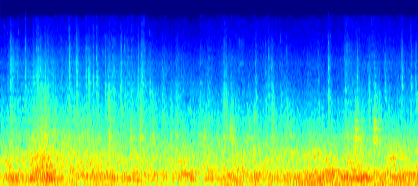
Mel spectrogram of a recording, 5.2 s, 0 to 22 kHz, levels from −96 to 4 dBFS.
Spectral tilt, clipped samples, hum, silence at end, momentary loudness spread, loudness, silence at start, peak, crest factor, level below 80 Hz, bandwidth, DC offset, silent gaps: -9 dB/octave; under 0.1%; none; 0 s; 5 LU; -26 LUFS; 0 s; -8 dBFS; 16 dB; -34 dBFS; 9.4 kHz; under 0.1%; none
